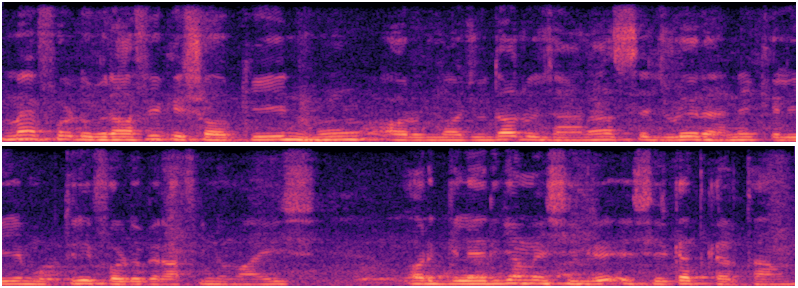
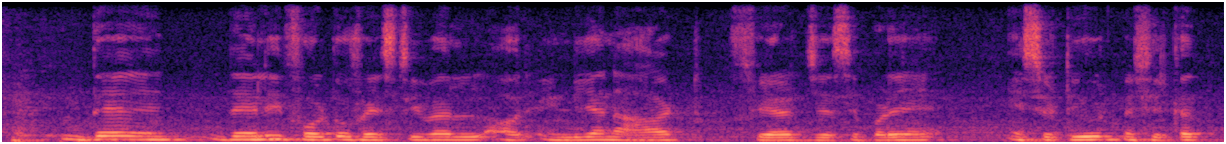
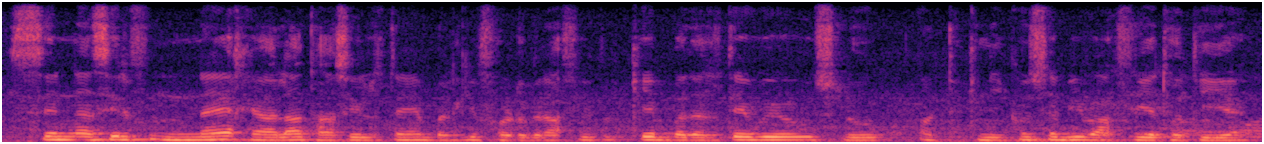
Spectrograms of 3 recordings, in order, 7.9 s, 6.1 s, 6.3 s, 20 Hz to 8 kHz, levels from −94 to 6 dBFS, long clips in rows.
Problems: constant background noise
